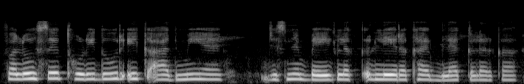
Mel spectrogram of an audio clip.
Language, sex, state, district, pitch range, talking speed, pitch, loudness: Hindi, female, Uttar Pradesh, Lalitpur, 215-245 Hz, 170 wpm, 230 Hz, -16 LUFS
